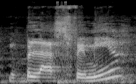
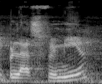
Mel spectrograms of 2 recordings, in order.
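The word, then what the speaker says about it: βλασφημία: Gloria a Dios Entonces del griego blasfema con acento en la i blasfema es la palabra griega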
